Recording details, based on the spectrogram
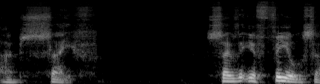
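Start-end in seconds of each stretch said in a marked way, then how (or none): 0.0-1.0 very hushed whisper, steady, sure and firm. Showing how to reassure yourself after danger passes: soft and firm. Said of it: "you say it very softly and firmly".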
